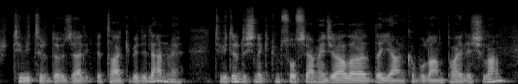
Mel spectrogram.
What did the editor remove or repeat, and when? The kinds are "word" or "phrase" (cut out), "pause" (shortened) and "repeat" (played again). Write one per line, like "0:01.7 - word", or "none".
none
